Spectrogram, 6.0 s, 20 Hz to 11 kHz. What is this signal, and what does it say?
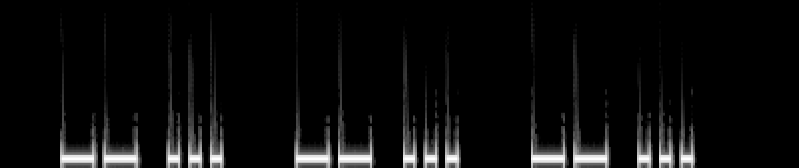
Morse code, heard as a keyed tone, about 15 wpm, 700 Hz. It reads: MS MS MS
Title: US States Repeated 3x 15wpm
